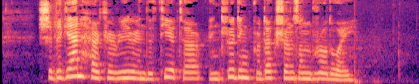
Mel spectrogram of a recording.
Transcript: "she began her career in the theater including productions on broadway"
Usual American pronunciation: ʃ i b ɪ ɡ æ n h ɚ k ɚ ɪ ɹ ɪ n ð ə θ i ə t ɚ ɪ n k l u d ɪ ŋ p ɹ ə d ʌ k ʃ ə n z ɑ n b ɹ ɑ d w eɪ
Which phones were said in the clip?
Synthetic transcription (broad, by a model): ʃ i b ɪ ɡ æ n h ɚ k ɚ ɪ ɹ ɪ n ð ə θ i ə t ɚ ɪ n k l u d ɪ ŋ p ɹ ə d ʌ k ʃ ə n z n b ɹ ɑ d w eɪ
